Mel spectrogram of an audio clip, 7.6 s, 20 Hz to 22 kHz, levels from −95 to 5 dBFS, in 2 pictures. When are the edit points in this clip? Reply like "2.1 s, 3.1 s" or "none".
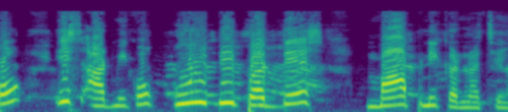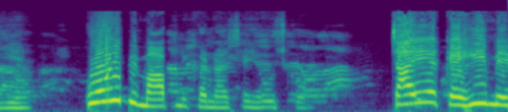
none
